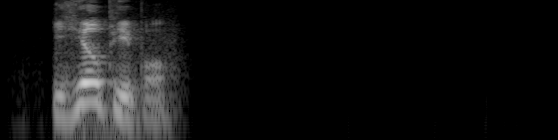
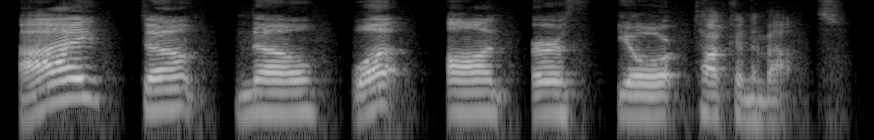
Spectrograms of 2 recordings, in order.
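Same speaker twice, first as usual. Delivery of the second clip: loud denial; 3 semitones higher, 9 dB louder, slower than usual. A narrator's reading. Peter denying.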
